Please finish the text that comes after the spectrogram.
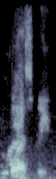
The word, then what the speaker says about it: Gillespie: Gillespie? Is that it? Gillespie, yeah.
